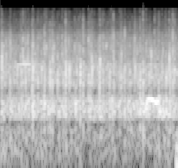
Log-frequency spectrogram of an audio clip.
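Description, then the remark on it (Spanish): Steady applause from a group for the doctors on Doctors' Day, dense crackling claps at an even loudness filling the whole stretch without pauses or voices standing out. “Ahí Ahí está aplauso para los médicos.”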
